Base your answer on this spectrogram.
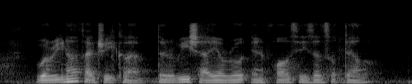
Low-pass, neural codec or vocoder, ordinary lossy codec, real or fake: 7.2 kHz; codec, 16 kHz, 0.8 kbps, ZipCodec; none; fake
